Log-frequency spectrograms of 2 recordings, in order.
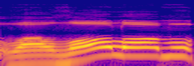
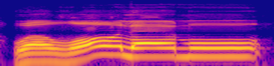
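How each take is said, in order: First: The L sound is heavy and thick. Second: The L sound is light and thin. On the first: This is the reading of another tradition. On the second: This is the reading of one tradition.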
